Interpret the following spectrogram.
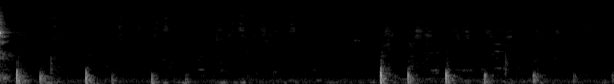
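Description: Dry-erase marker writing on a whiteboard: a run of short marker strokes, a quiet pause of about a second midway, then another quick run of strokes.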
